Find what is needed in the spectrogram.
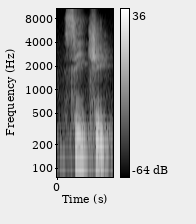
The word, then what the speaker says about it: Cixi: It's spelled C-I-X-I, okay. But I believe it is pronounced Cixi.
